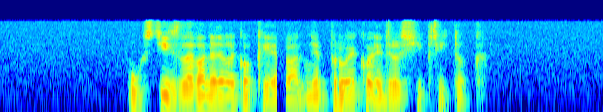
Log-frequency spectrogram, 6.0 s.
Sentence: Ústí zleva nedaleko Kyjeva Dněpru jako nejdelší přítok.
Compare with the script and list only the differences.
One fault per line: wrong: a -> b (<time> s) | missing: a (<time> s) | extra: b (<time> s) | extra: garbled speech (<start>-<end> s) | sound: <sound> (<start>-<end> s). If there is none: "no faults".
sound: dropout (2.8-2.9 s)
